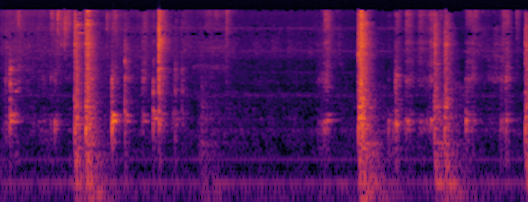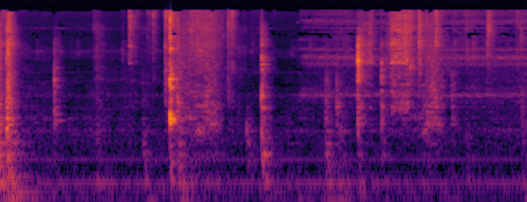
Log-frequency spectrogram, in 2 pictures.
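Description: Chopped tomatoes being knocked and scraped out of a metal tin into a saucepan with a wooden spoon, then stirred in the pot: a series of irregular knocks and taps, the sharpest about two-thirds of the way in.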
